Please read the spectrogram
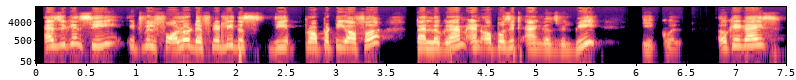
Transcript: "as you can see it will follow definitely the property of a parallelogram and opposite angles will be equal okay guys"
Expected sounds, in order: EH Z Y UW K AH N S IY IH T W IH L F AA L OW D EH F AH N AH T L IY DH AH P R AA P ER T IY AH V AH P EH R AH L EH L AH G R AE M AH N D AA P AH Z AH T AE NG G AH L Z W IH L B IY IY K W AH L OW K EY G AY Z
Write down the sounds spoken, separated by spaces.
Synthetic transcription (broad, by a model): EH Z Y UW K AH N S IY IH T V IH L F AA L OW D EH F AH N AH T L IY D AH P R AA P ER T IY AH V AH P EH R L L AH G R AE M AH N D AA P AH Z AH T AE NG G AH L Z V IH L B IY IY K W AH L OW K EY G AY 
